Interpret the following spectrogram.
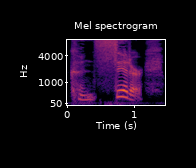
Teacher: we save up our time and energy for the second syllable in consider, and we kind of gobble up that first vowel and we reduce down to schwa.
